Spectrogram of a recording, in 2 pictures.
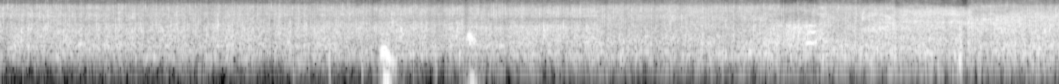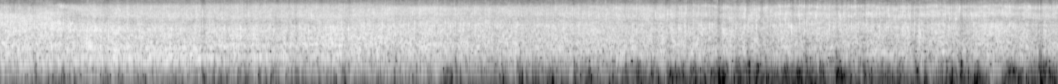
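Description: Heavy rain falling, a steady hiss that brightens a little about halfway through, with two short clicks about four seconds in.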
